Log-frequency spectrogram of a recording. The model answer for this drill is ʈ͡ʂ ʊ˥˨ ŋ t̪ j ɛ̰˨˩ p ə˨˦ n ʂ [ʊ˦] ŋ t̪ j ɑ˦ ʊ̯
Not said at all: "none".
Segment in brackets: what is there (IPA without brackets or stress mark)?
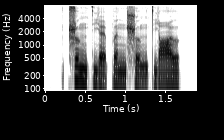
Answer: ʊ̰˨˩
